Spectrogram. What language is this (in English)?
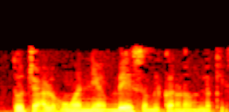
Gujarati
